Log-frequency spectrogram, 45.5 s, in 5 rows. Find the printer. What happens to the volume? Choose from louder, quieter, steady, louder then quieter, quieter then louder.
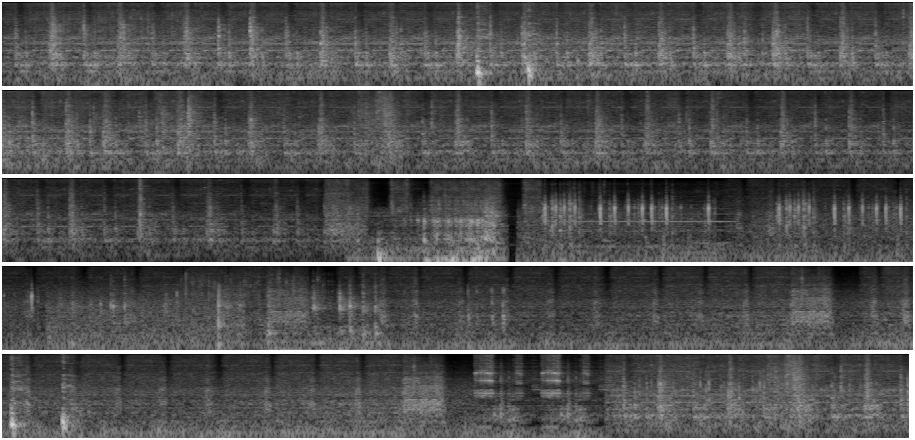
quieter then louder.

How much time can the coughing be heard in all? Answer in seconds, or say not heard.
2 s.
